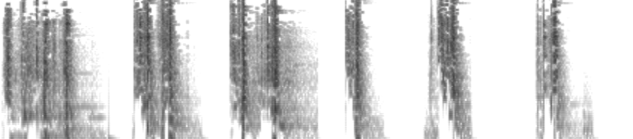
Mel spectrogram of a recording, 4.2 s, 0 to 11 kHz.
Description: Gun Clip Reload, Generic Gun Ammo Clip Reload Sound; 6 Takes; Guns; Gun Handling (Sound Effects:Guns)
